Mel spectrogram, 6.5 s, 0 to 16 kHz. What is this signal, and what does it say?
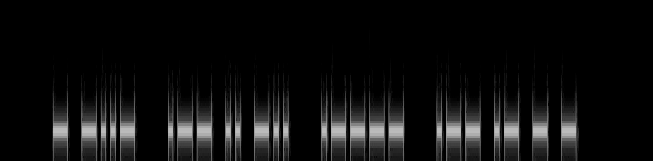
Morse code, heard as a keyed tone, about 24 wpm, 700 Hz. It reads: TX WID 1 WATT
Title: Common QSO Phrases 25wpm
